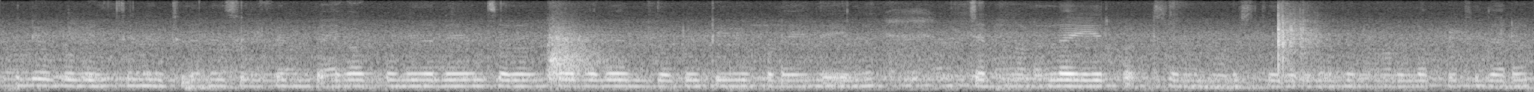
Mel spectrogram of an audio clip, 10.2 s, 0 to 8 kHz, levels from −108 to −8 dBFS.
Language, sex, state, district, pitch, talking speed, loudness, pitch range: Kannada, female, Karnataka, Mysore, 200 Hz, 100 wpm, -22 LUFS, 195-205 Hz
